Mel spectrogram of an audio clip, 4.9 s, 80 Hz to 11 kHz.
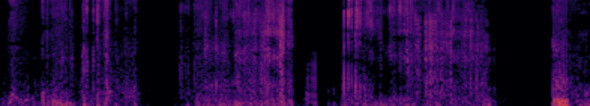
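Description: Long natural nails scratch and tap the gritty surface of a flat pink double-sided emery board, about 18 cm long, with abrasive grit over a thin foam or card core, lying on a textured white cloth. Bursts of dry, crunchy, bright scratching run broadband and break off into brief near-silent pauses. A louder, sharper scrape or tap lands near the end.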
